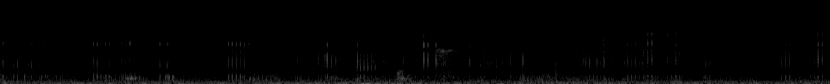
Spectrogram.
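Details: A female Bengal cat settling down to sleep purrs in a gentle, low, steady, continuous rumble.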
